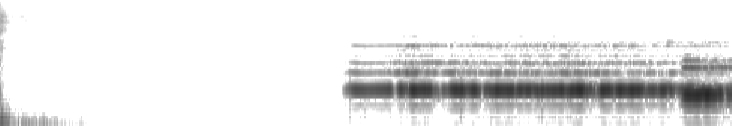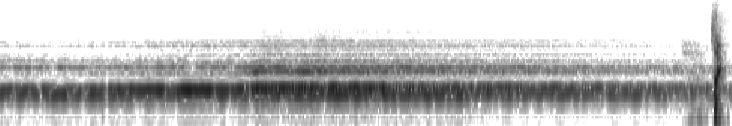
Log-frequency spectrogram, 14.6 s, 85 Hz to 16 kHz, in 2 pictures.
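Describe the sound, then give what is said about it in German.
After a moment of silence, an instrument's sustained notes, played through a Black Hole reverb with the mix at 100, bloom into a vast, washy reverb, a second pitch layering in as the sound swells and lingers for about ten seconds, ending in a sharp click. “Wunderbarer Hall.”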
